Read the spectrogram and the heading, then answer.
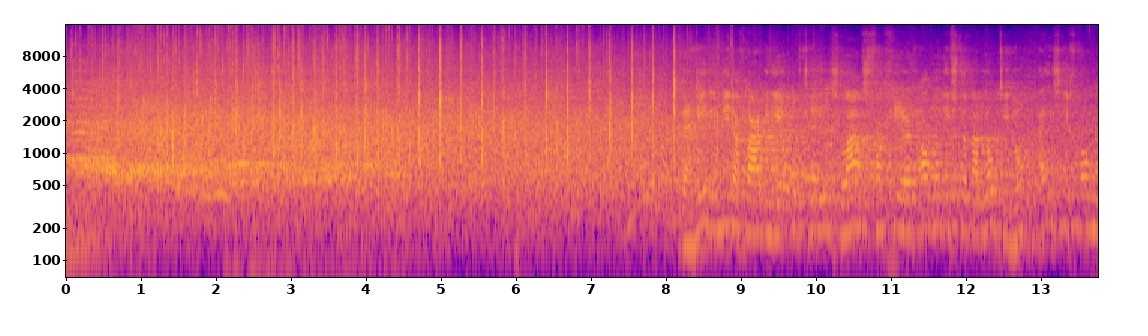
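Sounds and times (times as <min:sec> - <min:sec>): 
audience applause at an open house event: 0:00.0 - 0:09.8
speech: 0:08.4 - 0:13.7.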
